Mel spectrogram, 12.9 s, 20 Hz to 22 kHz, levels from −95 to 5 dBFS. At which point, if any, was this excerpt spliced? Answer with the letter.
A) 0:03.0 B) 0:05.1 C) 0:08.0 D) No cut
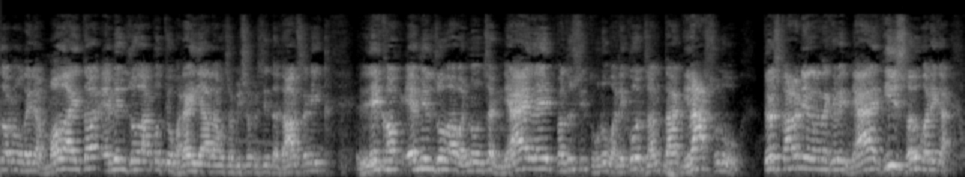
D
